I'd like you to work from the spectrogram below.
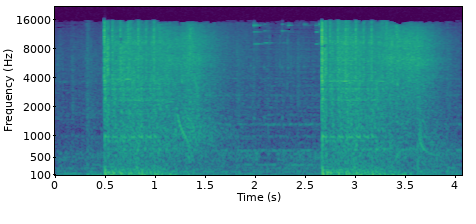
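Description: Gunfire in XCOM 2, two sharp loud bursts a couple of seconds apart, each followed by a rattling, decaying tail of shots and debris.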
